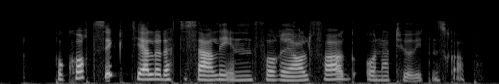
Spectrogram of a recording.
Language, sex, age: Norwegian, female, 29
